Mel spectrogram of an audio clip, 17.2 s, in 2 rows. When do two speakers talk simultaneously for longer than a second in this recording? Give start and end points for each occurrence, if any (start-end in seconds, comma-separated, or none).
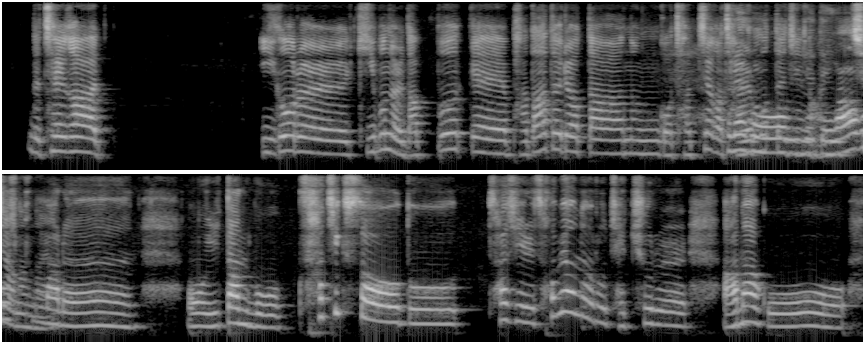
7.2-9.2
